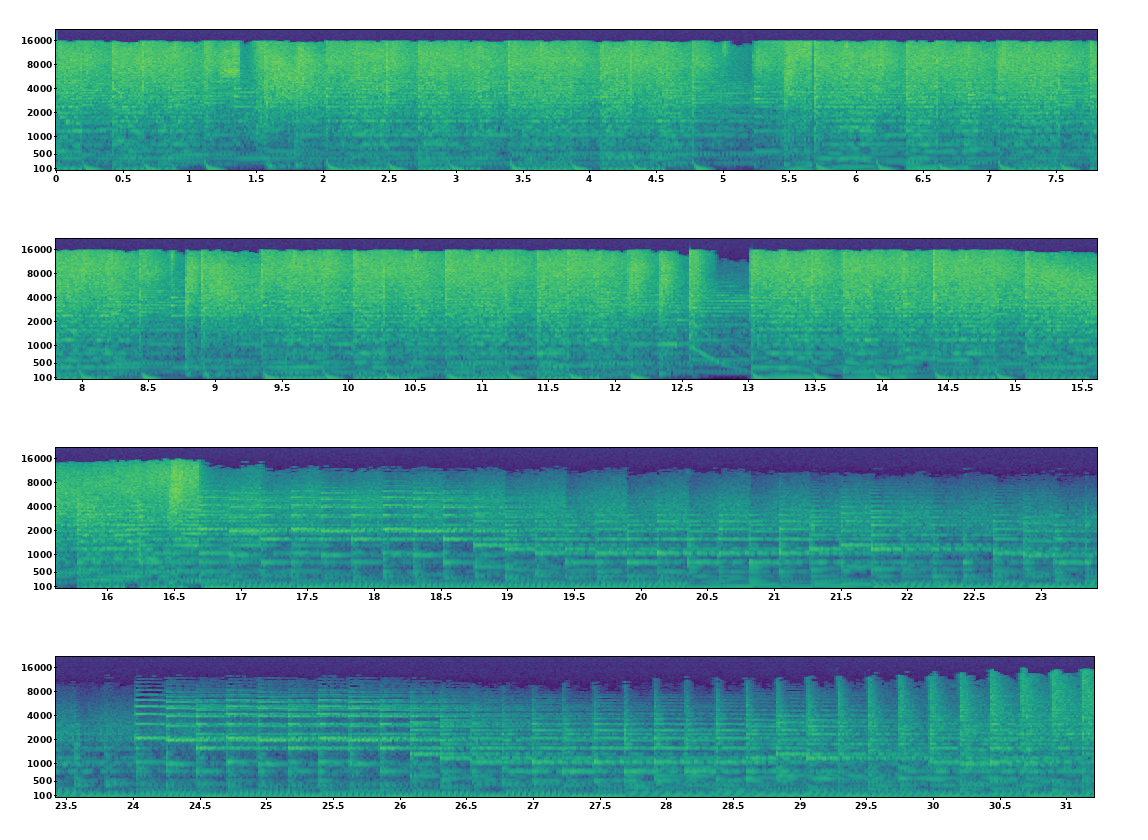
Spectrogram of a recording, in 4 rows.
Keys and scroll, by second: 30.8 alt+w.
